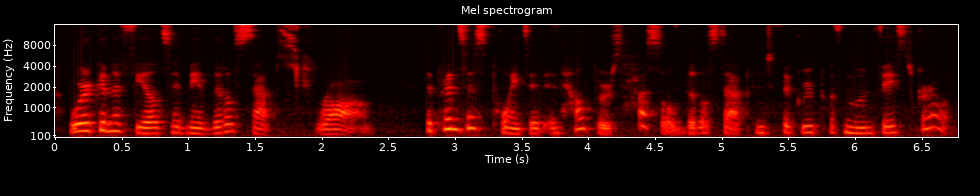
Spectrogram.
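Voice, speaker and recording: A woman reading a children's story aloud as a librarian, with expressive emphasis and phrases that often fall hushed. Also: medium pitch, creaky, slightly rough, rough recording.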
